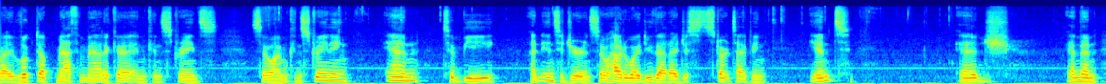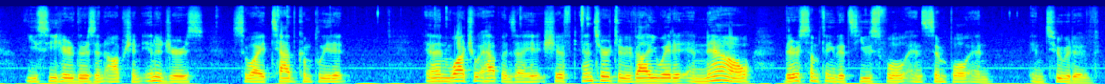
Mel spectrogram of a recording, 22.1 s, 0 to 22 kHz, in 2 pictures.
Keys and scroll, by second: 7.2-9.5 typing, 13.9 Tab, 16.9 shift+Return.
